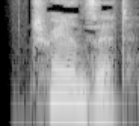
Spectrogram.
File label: "Transit", English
